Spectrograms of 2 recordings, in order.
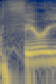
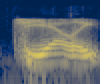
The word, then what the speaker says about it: Thierry: So, is this guy Thierry Henry or Theory Henry? What How do you pronounce this guy's name? Thierry, Thierry Henry. Henry? But it's it's spelled Henry. Yes, but in the French language, they pronounce words differently.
